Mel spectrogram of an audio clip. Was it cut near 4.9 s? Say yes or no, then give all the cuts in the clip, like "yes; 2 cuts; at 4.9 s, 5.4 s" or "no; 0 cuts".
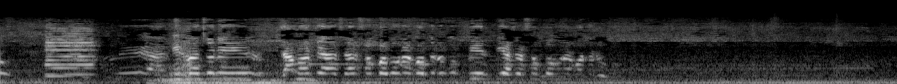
no; 1 cut; at 1.6 s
